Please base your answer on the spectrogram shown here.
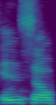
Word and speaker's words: incel: lot of listen there's forms out there there's in cell forms out there and you should read the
